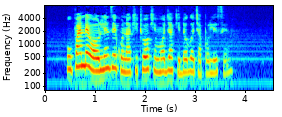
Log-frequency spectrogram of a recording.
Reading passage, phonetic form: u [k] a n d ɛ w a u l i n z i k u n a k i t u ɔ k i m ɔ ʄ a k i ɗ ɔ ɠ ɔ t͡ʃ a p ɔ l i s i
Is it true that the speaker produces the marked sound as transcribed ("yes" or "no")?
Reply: no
